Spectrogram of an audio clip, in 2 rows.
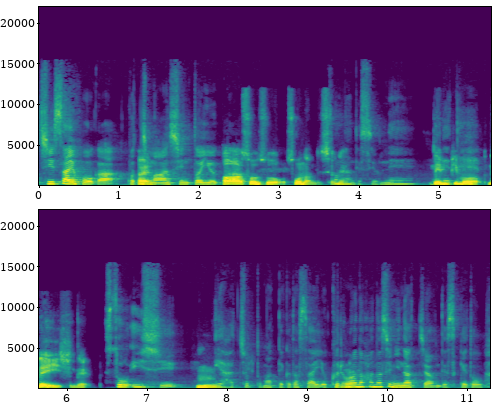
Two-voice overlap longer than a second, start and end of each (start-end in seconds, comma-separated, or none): none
